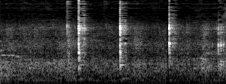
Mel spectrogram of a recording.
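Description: A spoon clicking against a dish three times, about half a second apart, over a steady background hiss.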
